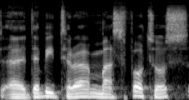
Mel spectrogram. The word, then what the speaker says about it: Debí Tirar Más Fotos: The Bad Bunny won for Album of the Year for his Debí Tirar Más Fotos album.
